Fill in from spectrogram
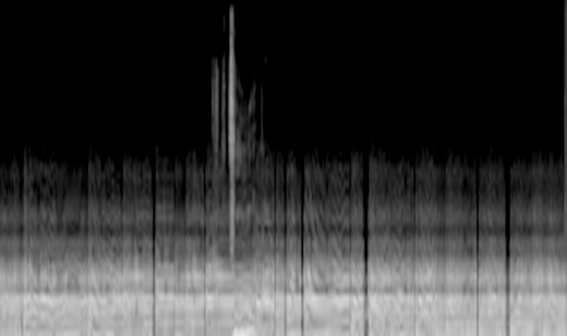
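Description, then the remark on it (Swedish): Heavily distorted electric guitar played through a distortion pedal plays a sustained, buzzing riff with thick harmonics, a brief pick scrape or pitch swoop in the middle, and a few short spoken words over it. “Det är nu man tar fram en hammare och slår lite på pedalen.”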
